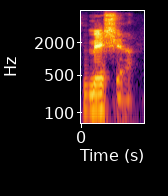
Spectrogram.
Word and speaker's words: MSHSAA: have to ask you is it Misha or Misha I've heard both from people and I want to make sure I'm saying it right it's like Missouri Missoura exactly the uh official is Misha not the e sound but we've been called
